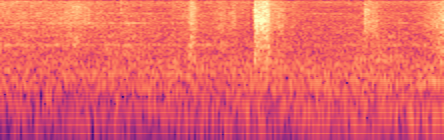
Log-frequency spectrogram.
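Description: Steady background hum and hiss with a few faint, brief clicks.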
